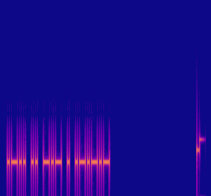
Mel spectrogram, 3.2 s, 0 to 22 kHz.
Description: Morse code, heard as a keyed tone, about 40 wpm, 700 Hz. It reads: LIKE.
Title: Sentences from Top 1200 Words 40wpm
